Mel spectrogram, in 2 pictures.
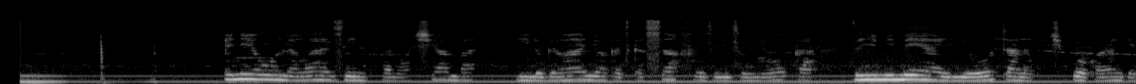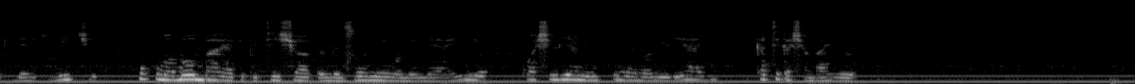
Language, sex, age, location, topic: Swahili, female, 25-35, Dar es Salaam, agriculture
